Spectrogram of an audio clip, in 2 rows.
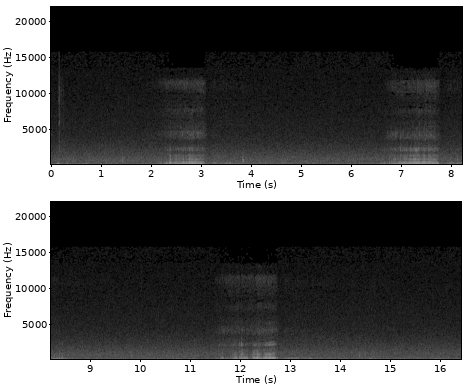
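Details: Short-nosed (snub-nosed) sleepers snuffling and snoring: regular low, rumbling snores on each breath in, about 12 breaths a minute, with quiet hissing between them.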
